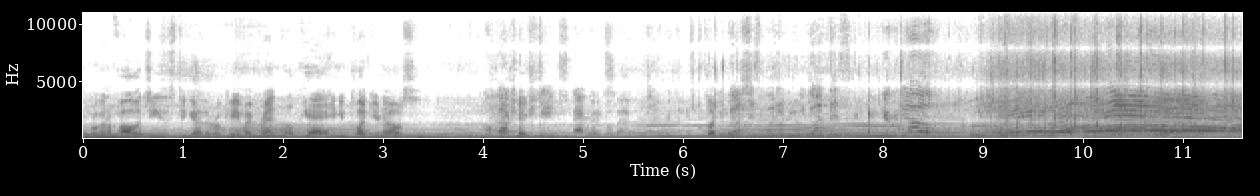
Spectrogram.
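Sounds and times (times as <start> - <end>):
speech: 0.4 - 9.4
people cheering: 8.8 - 11.5.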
